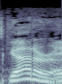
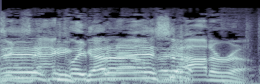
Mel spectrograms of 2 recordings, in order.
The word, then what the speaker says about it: Gotterup: That is exactly the pronunciation. – It's Gotterup. – It's Gotterup. – Is it really? – I just checked. Yes. It is Gotterup.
